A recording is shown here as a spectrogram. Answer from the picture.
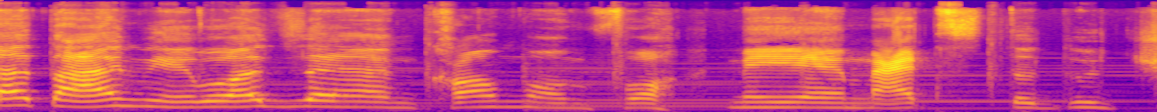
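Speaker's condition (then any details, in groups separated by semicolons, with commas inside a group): Cerebral palsy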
